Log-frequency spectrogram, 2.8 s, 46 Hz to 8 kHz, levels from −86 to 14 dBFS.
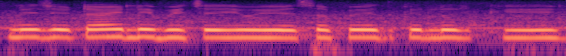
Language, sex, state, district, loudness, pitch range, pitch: Hindi, female, Rajasthan, Bikaner, -10 LUFS, 255-265 Hz, 260 Hz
